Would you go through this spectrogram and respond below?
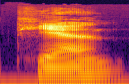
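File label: "tian2", Mandarin Chinese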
